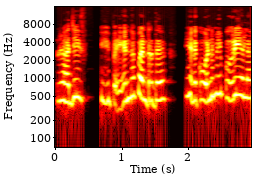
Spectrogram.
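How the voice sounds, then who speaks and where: A woman with a very high, almost childlike voice plays an upset young woman in a dramatic cartoon serial, pleading emotionally. The sound is dry and dull, like a lo-fi home recording. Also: steady tone, moderate pace, no room sound. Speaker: voice actor doing all roles of an animated serial.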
